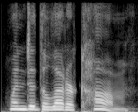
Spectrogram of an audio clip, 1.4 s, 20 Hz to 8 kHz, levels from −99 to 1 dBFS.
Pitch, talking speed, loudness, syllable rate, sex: 205 Hz, 215 wpm, -15 LUFS, 5.0 syllables/s, female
